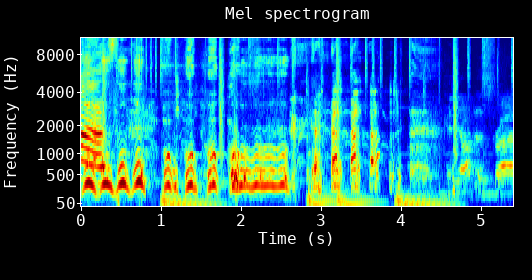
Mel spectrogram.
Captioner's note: both laughing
